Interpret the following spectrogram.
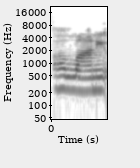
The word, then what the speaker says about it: Aulani: How do you say the Hawaiian name of it? Aulani, Oahu. Oh, yes. Aulani. See, I have a hard time. I look at all those vowels and I'm like, I don't know where the U goes.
